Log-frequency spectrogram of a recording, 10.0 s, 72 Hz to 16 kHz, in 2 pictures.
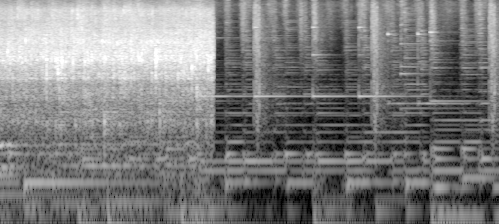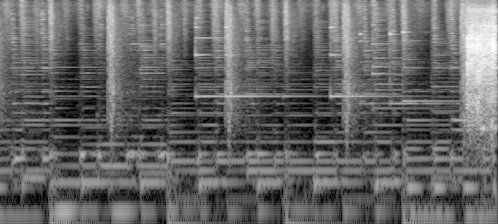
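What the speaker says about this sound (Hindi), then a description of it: "1 से 2 मिनट तक इस प्याज को हमें इसी तरह से फ्राई करना है" Stuffed whole onions for a Rajasthani onion pickle hit hot oil with a loud, dense sizzle for about two seconds. A steady, rhythmic musical backing then takes over.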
